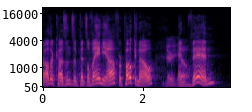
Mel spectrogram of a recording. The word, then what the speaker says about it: Pocono: It's 3 Pocono. syllables.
